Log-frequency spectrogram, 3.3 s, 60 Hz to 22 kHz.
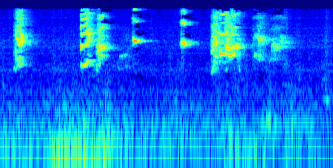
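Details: Aviary lovebirds, recorded 15 April 2024, trade piercing, high chirps and short squeaks, about six sharp bursts over a few seconds.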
